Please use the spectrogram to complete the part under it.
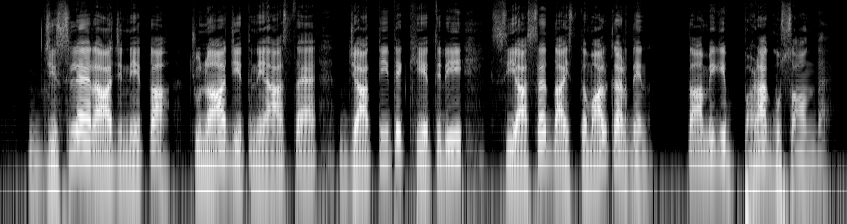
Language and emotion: Dogri, angry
